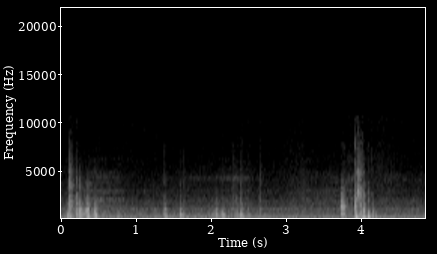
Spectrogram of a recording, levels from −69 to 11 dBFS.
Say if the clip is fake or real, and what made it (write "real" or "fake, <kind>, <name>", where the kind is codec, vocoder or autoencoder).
real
